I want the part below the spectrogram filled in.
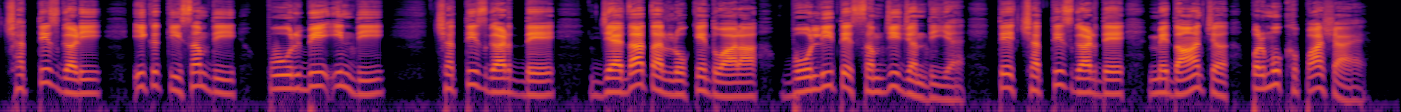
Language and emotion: Dogri, neutral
